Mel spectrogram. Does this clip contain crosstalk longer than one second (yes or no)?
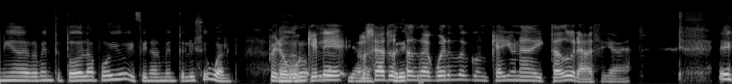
yes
